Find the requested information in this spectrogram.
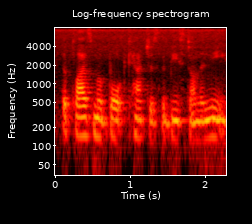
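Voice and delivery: usual speaking voice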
